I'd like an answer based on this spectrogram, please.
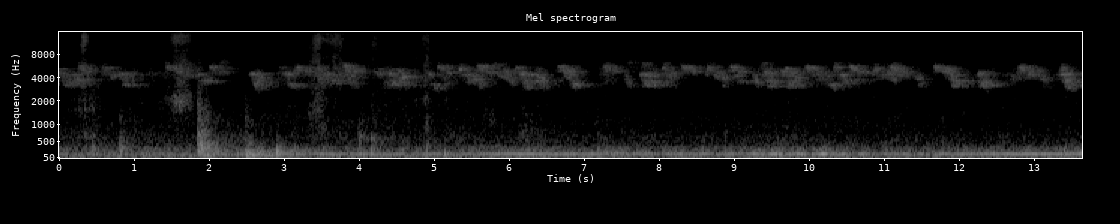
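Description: Near silence: faint room tone with a low steady hum and faint, continuous high chirping.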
